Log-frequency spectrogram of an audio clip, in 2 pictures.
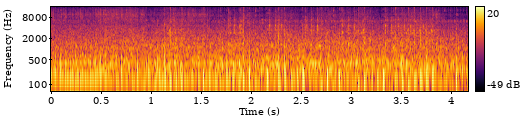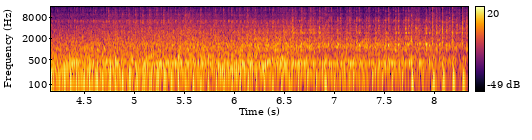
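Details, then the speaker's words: Craftsman 5 hp wood chipper, sat 3 years, after cleaning out the rusted gas tank eaten by rancid fuel: rapid, even single-cylinder putter at steady speed, no knocks or hunting, very smoky. Engine running normally. "Oh, that was good. I like that. Very cool. Very smoky though."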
